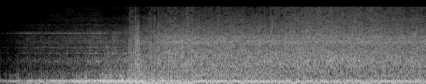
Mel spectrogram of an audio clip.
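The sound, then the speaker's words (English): Ignition and lift-off of the 28-metre Spectrum rocket of a German start-up at Andøya Island, Norway: a loud, deep roar swells within the first second, a crackling burst hits, then a steady, rumbling thunder continues without pause and with no voices. “We have engine ignition.”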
